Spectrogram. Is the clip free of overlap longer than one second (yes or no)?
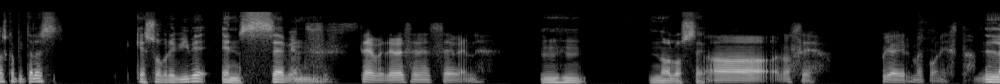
yes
